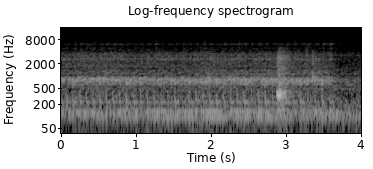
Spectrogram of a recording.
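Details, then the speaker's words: Multi-cylinder motorcycle with carburetors out of sync: idling with a rapid, uneven clattering knock as one cylinder works harder than another, unevenly loading the valve train. "when the carbs are out of sync one cylinder is working harder than another causing uneven loading of the valve train"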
